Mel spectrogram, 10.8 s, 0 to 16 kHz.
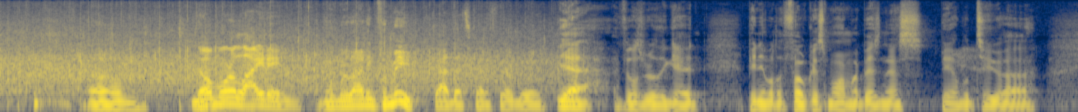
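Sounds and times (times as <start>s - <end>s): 
small group clapping: 0.0s - 5.9s
person cheering: 0.3s - 6.0s
speech: 0.9s - 10.4s.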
